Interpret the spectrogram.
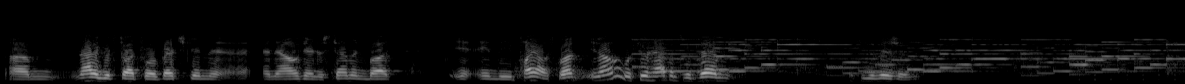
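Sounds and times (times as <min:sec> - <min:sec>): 
speech: 0:00.1 - 0:07.5, 0:08.6 - 0:09.3
cell phone ringtone: 0:06.3 - 0:11.8.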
